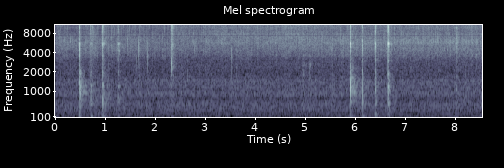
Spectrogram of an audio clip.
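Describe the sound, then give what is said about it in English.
Eggs fry in bacon grease with a faint, steady sizzle and many sharp pops scattered across it, clustering early on and again later. “And now I'll cook the eggs with bacon grease.”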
